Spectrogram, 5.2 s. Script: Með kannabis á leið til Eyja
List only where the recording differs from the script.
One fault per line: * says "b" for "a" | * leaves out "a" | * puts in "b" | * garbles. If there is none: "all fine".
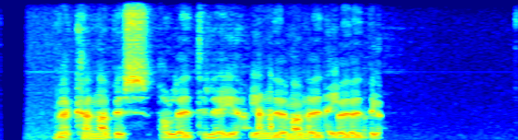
* garbles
